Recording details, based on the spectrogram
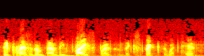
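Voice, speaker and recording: An actor playing a dutiful, wary chief assistant to a villain, formal and deferential, in 1930s radio drama style. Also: male voice, mid-range voice, brisk, pushed and bright, a little hiss or hum. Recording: muffled 1930s radio recording.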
